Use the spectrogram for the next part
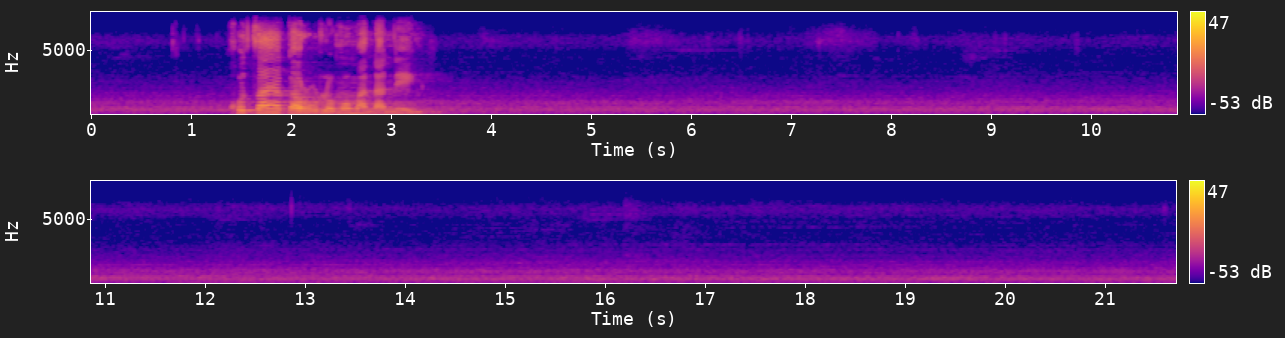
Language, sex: Tswana, female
